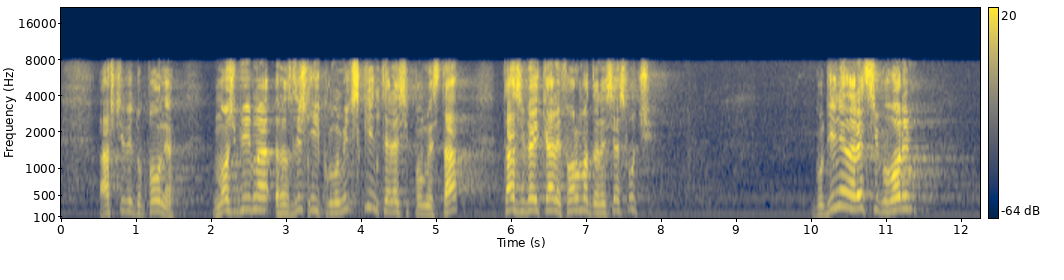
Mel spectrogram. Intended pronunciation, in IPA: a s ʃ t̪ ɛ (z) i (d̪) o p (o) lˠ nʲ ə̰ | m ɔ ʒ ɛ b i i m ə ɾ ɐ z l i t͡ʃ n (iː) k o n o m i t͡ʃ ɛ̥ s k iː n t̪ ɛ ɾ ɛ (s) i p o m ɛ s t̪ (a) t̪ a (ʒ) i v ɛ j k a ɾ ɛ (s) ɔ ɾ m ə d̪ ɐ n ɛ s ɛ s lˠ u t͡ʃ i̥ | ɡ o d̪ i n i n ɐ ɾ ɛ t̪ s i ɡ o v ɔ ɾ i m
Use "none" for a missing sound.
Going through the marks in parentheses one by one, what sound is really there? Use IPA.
v, d̪, ɤ, iː, s, a, z, f

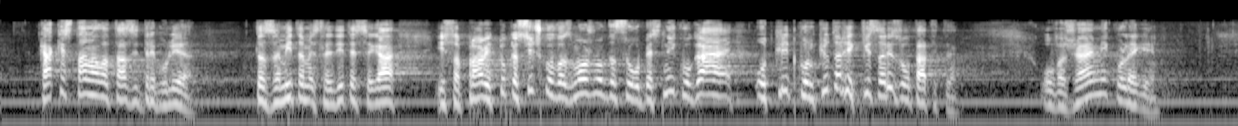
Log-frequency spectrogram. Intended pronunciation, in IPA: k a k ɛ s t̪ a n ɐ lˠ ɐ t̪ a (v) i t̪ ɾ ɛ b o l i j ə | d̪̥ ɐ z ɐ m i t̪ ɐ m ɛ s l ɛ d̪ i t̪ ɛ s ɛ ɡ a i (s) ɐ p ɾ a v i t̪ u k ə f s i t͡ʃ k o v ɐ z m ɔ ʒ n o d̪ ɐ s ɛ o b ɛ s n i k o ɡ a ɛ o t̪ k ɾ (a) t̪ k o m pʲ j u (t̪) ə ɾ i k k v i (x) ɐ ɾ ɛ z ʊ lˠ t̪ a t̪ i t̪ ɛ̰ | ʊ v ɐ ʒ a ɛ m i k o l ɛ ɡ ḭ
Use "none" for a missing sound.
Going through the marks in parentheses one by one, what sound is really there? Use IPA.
z, s, i, t̪, s

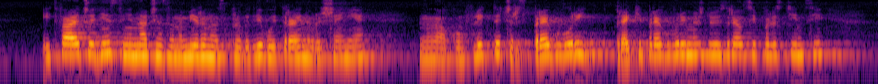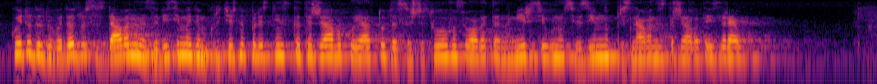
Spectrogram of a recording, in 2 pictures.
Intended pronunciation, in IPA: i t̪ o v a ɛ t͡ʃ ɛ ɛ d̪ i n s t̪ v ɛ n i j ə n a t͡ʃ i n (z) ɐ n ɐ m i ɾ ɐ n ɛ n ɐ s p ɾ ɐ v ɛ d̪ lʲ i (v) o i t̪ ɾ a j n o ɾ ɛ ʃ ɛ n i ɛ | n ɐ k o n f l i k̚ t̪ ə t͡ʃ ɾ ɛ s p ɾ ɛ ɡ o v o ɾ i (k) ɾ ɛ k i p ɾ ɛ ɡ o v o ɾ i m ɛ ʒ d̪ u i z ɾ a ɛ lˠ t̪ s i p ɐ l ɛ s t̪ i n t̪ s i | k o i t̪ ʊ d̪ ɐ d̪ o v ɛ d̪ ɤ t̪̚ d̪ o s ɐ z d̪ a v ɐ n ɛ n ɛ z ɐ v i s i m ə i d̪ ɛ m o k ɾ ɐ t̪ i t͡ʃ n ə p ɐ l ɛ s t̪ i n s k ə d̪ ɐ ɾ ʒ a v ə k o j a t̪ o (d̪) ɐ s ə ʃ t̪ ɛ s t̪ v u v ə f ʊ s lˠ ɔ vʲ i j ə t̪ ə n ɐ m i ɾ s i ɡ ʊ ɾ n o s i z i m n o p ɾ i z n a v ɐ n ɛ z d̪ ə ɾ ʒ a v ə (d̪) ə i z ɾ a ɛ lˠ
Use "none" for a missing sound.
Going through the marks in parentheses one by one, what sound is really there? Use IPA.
z, v, p, d̪, t̪

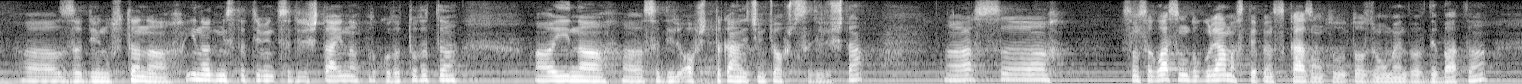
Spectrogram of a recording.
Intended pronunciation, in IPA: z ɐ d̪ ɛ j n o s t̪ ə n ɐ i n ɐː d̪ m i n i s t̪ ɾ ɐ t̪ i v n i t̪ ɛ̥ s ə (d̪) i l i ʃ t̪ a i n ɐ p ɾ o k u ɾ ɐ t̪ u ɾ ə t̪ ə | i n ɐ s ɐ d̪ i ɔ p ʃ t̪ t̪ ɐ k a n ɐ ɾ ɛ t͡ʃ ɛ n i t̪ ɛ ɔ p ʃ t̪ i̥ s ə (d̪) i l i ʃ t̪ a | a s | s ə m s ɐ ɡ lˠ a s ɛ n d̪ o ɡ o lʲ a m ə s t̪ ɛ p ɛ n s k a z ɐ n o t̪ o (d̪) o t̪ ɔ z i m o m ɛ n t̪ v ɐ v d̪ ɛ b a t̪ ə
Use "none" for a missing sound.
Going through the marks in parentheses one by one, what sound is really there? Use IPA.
d̪, d̪, d̪

